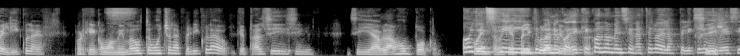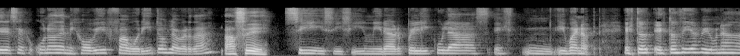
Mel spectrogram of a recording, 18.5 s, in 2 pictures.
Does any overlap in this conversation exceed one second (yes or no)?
yes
